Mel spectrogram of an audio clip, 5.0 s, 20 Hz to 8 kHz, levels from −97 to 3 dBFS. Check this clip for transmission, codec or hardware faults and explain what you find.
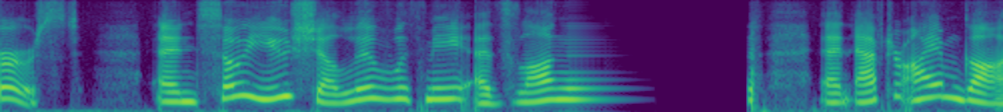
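Two transmission faults are audible in the speech. Both come from the network side of a call path. That path has nothing above 8 kHz, which fits a wideband codec such as G.722.

Long network dropout, from 2.84 to 3.77 s. The likely cause is a long network dropout. For this stretch no fresh audio seems to arrive. The receiver extends the last sound as a fading buzz. Then about 0.54 s of near-silence follows. When the speech returns, roughly 0.6 s of it is gone. The delay also appears to shift by around a third of a second.

Jitter buffer speed-up, from 4.03 to 4.93 s. After the gap, the buffer holds more audio than it needs. The receiver trims small pitch-period pieces again and again to catch up. About a fifth of a second is cut in total. The speech plays at roughly 119% speed with its pitch unchanged. 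It sounds hurried.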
